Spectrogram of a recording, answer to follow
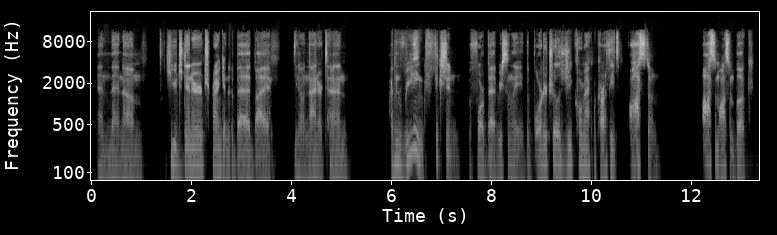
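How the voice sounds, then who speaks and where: A somewhat breathy, fairly low male voice with ordinary pitch variation against a quiet background. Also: moderate pace. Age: 30s. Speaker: fitness equipment entrepreneur. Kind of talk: casual chat.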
